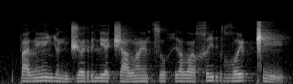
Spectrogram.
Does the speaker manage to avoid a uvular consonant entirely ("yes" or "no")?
no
